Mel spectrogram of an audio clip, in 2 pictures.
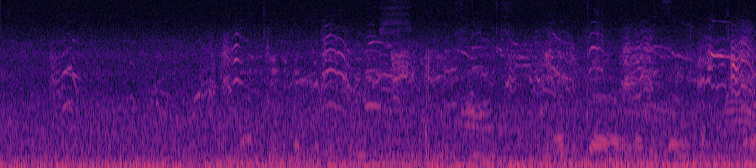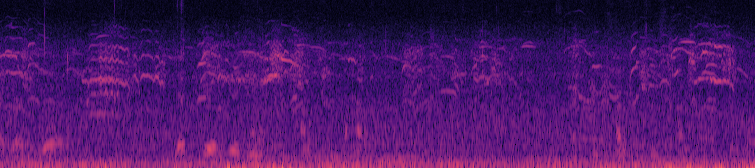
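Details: Seagulls in Kingston Bay give a busy chorus of squealing, yelping cries and short nasal notes, many birds at once, with washing waves, wind and faint voices behind.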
